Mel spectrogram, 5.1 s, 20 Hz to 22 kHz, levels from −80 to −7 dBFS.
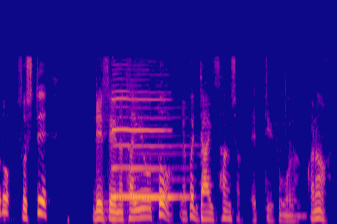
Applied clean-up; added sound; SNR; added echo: classical method spectral subtraction.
